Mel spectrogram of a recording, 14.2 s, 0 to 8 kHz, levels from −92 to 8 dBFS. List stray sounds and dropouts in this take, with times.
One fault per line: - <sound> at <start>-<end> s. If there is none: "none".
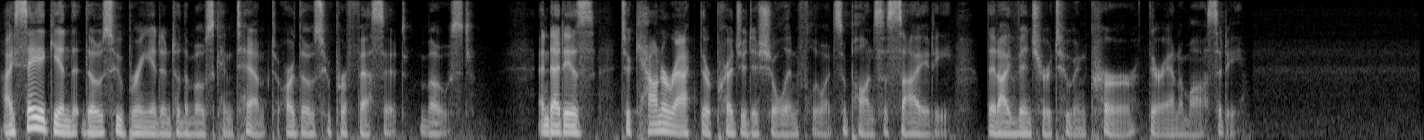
none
